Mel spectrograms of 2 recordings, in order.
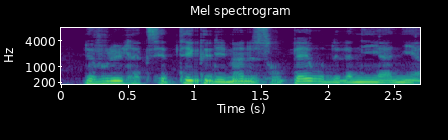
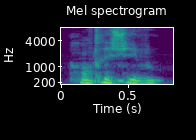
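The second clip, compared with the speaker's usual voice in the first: firm order, pitched up; 5 semitones higher than usual. A narrator's reading. Husband sending his wife away, firm. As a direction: order it firmly. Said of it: "dit-il d'un ton ferme".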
